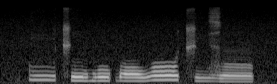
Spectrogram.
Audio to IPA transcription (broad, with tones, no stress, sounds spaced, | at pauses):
k͡p iː˧ t͡ʃ ĩ˨ b ũ˨ ɓ oː˨ w oː˦ t͡ʃ i˨ ɣ ɛ̃˨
